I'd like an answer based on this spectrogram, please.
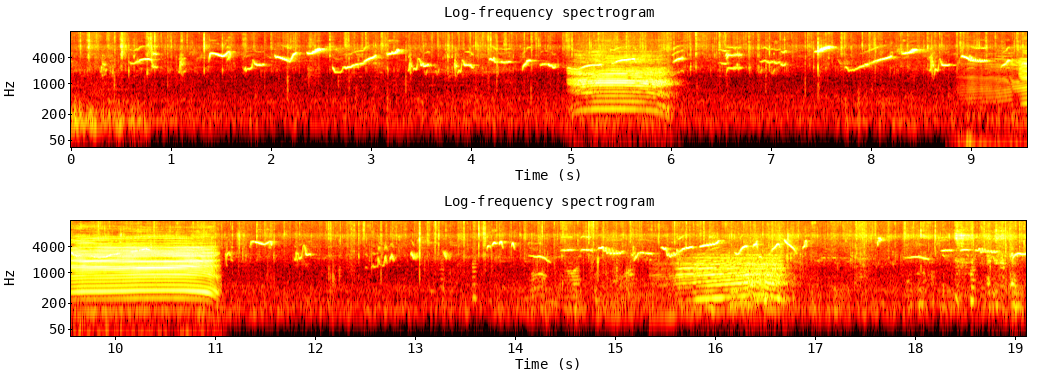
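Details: Tame cows in a herd wandering far in search of food, lowing three times, at about five, ten and sixteen seconds; each moo is a long, loud, harmonic bellow, with many small birds chirping throughout.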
